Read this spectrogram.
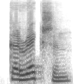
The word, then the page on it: correction: Indian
